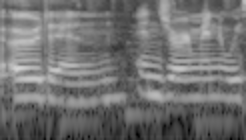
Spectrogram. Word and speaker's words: Odin: in Old Norse was Odin. So, in this case, the closest would be the Norwegian, in my opinion. Because she did pronounce the D as a the, so the interdental fricative, like in mother, and I believe that's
